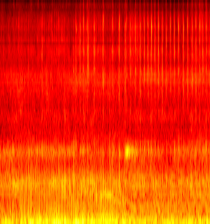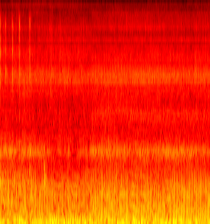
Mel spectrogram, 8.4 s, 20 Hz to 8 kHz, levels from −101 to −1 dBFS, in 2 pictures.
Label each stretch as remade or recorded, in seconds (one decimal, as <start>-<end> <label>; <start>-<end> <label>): 0.0-8.4 remade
